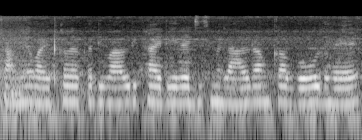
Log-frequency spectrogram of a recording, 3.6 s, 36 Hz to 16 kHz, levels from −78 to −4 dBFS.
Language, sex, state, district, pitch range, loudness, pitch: Hindi, male, Chhattisgarh, Raipur, 180-190 Hz, -18 LUFS, 185 Hz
